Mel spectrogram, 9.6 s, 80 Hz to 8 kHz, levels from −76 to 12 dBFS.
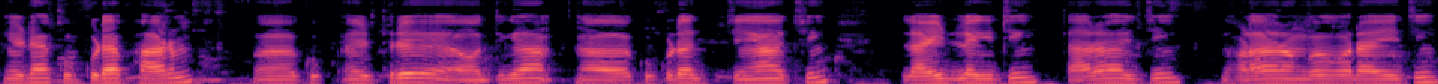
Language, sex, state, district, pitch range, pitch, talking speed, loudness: Odia, male, Odisha, Khordha, 125-150 Hz, 140 Hz, 115 wpm, -18 LUFS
